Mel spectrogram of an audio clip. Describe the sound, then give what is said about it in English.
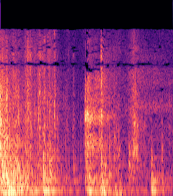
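Heavy thuds of a shoulder forced against a door to break it open, a few dull blows rising above a constant rumbling background. “Now put your shoulder to this door. Now.”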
